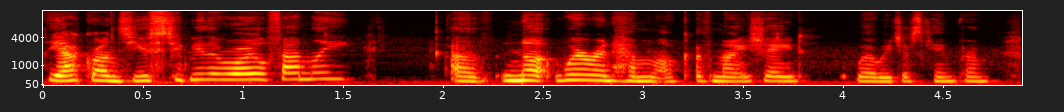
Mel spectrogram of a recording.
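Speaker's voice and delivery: quiet hushed whisper. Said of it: "will lean in a little bit to whisper in, like, a more hushed tone".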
